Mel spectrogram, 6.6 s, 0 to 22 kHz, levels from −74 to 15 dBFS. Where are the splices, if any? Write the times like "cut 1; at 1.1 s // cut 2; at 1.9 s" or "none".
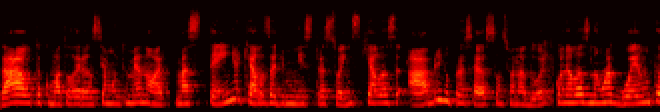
cut 1; at 1.7 s // cut 2; at 5.5 s

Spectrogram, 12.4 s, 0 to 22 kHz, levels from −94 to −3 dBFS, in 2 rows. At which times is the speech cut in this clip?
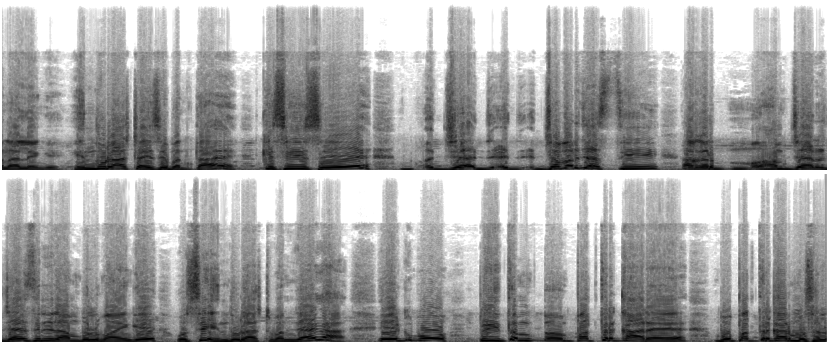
none

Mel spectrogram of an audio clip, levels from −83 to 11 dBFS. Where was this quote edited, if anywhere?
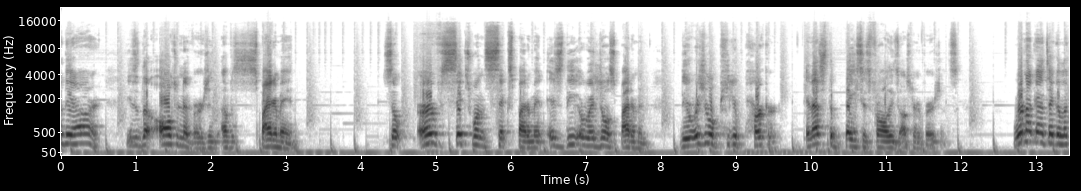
cut 1; at 11.7 s

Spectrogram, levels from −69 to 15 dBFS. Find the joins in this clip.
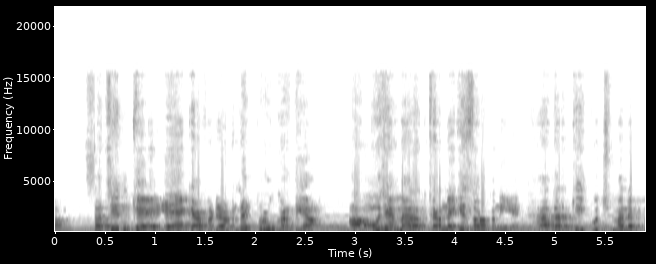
cut 1; at 4.7 s

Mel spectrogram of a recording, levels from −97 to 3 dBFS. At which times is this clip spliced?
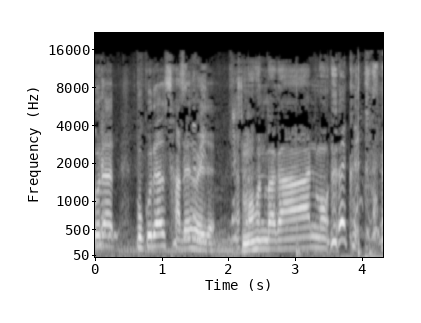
cut 1; at 1.9 s

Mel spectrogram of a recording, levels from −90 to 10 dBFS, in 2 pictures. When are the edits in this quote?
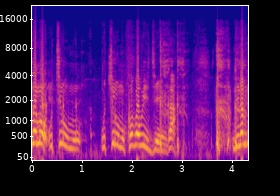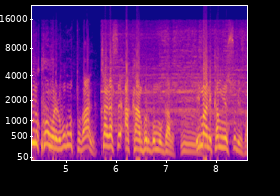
cut 1; at 5.7 s

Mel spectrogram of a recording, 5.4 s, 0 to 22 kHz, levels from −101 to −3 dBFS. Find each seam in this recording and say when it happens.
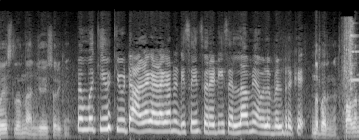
cut 1; at 1.0 s // cut 2; at 4.6 s

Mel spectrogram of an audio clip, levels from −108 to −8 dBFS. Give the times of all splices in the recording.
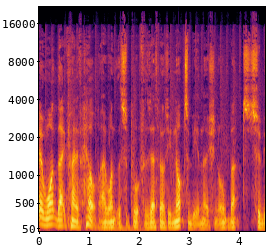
cut 1; at 1.2 s // cut 2; at 3.8 s

